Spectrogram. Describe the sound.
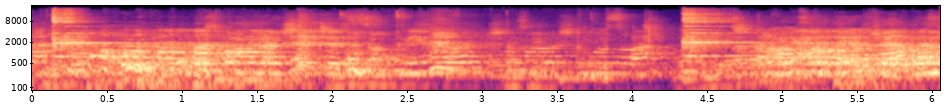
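Several wine glasses clink together in a quick toast, bright ringing chimes over a lively background of voices and laughter, during a tasting of Sauvignon wine.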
